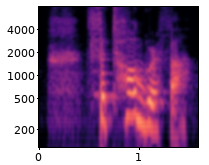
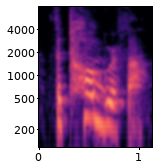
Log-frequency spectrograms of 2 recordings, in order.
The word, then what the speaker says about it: photographer: What about this word? Photographer. Photographer. So the stress is on the second. It's actually on tog. Photographer.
